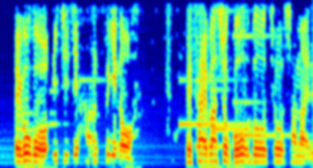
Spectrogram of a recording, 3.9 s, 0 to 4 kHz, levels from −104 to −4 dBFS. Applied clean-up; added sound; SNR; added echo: classical method spectral subtraction.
